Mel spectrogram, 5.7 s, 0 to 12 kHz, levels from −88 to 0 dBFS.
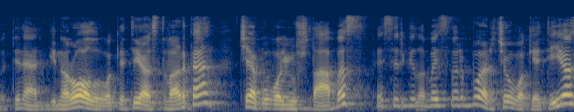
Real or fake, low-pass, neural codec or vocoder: fake; 7.2 kHz; codec, 16 kHz, 4 kbps, FunCodec, trained on Chinese and English, 50 frames a second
